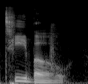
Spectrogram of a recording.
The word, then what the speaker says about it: Tebow: It's not Thibault. – Yes, even though that's how it's spelled, we had the wisdom to message her and ask her for pronunciations. And she told us it's actually pronounced Tebow.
